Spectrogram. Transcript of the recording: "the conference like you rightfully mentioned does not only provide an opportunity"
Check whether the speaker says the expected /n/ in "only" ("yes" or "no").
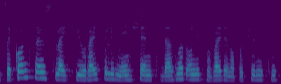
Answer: yes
